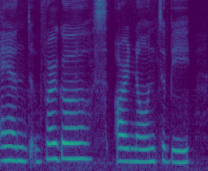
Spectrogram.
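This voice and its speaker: A woman with a non-native accent and fairly even intonation. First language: not English. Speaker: tarot reader. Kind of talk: tarot reading monologue. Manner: hesitant, many fillers.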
